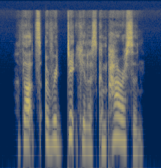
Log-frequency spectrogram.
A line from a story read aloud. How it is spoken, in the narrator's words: he said tightly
